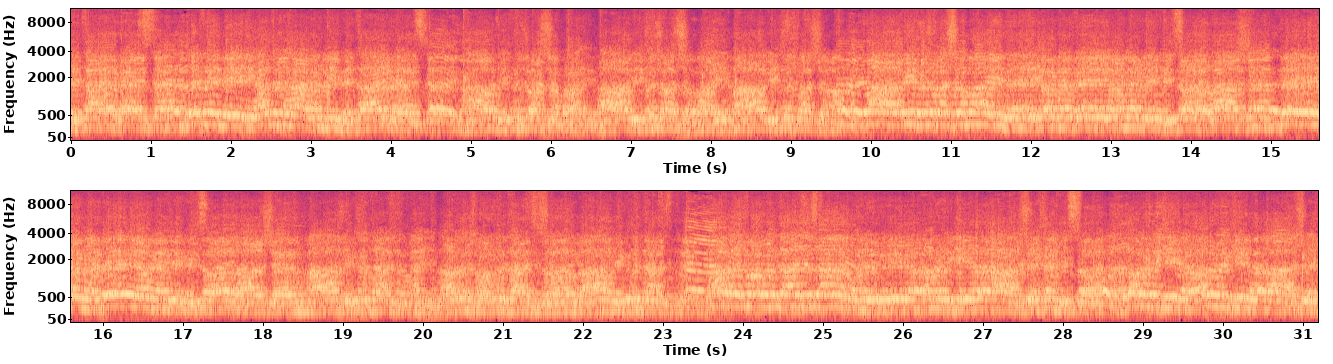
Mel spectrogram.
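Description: A large group of men singing a Jewish devotional song together in unison, loud and continuous.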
